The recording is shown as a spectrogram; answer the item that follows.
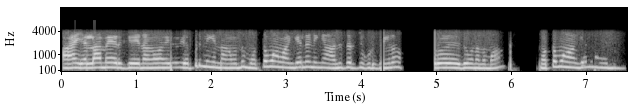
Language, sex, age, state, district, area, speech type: Tamil, male, 18-30, Tamil Nadu, Virudhunagar, rural, conversation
